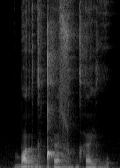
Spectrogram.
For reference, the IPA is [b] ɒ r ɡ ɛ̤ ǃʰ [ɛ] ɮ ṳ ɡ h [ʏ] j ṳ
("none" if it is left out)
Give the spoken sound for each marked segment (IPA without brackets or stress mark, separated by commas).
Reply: b, ɛ, ɛ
